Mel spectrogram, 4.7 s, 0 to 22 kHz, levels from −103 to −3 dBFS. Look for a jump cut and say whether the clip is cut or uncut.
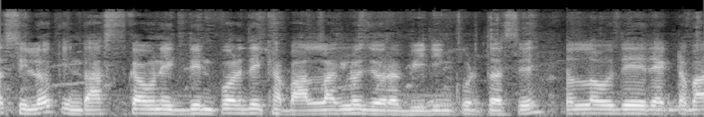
cut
